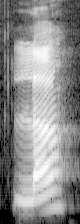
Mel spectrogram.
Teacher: ठीक है, पार्श्विक, पार्श्व व्यंजन बोला जाता है, यानी जीभ के पार्श्व भाग से बोला जाता है, यानी जीभ के बगल से बोला जाता है। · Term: पार्श्विक व्यंजन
